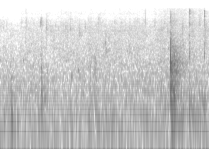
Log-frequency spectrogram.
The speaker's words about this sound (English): Bit of a grim demeanor, because it's raining and it's cold and I want to get into the city to get some warmth into myself.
